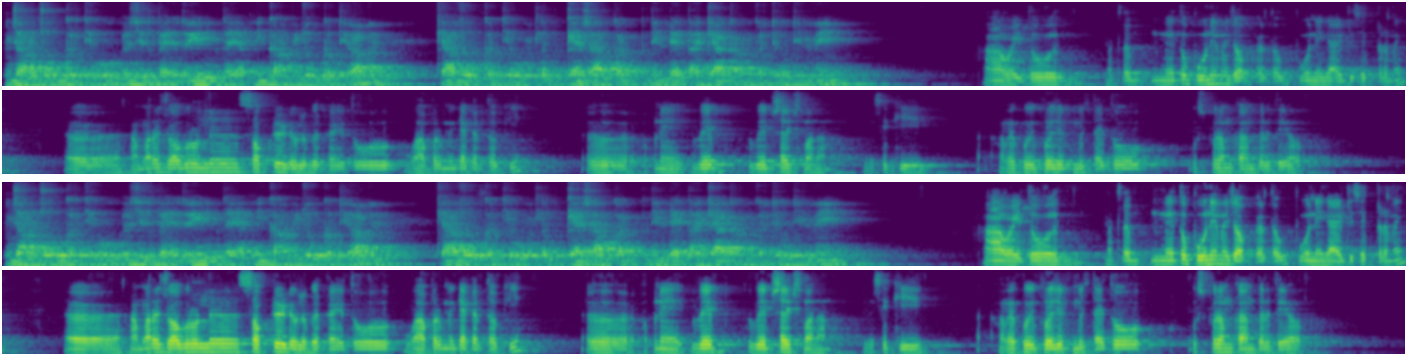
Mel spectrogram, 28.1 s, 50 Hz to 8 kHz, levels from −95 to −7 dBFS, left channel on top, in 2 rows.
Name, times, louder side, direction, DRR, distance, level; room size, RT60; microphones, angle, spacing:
voice 1, 0.0-3.8 4.3-8.4, right 1 dB, 25° left, -2 dB, 5.8 m, -30 dB
voice 2, 9.8-14.1 14.7-19.2 19.9-22.4 22.6-23.2 24.0-25.4 25.9-27.2, right 6 dB, 85° right, 14 dB, 0.5 m, -26 dB
12.0 x 7.9 x 9.8 m, 1.3 s
head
